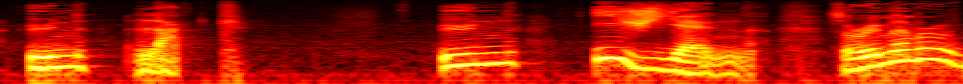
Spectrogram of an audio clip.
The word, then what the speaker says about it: laque: Remember the rule when you get this QU, well, U is not pronounced, so you get k like that. Une laque.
